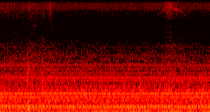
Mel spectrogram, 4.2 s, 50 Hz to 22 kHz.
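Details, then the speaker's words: 1937 Westinghouse WR-212 broadcast/shortwave radio, first power-up on a variac at about 90–100 volts: very faint, steady low hum from the speaker with no crackle or buzz, showing the audio stage is working. "I'll start to hear something I'm here in a very very tiny home in that speaker that's actually good tells me the audio is working"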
